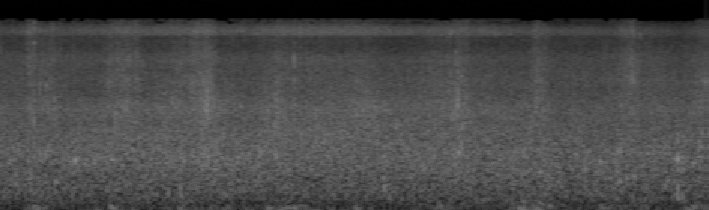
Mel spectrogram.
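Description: Ocean surf washing onto the beach, a steady rushing noise, with wind rumbling on the microphone.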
